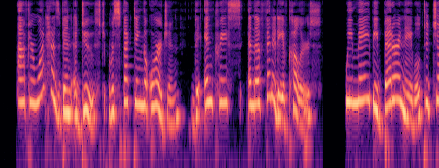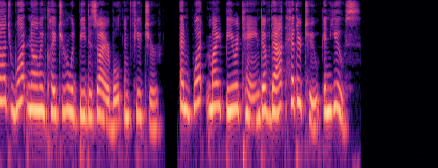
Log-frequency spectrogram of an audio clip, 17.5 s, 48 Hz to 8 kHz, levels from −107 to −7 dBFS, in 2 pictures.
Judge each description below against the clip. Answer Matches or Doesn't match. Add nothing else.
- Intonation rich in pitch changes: Matches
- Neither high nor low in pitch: Doesn't match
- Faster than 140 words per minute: Doesn't match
